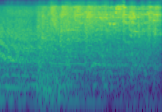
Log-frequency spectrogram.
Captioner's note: brakes screech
